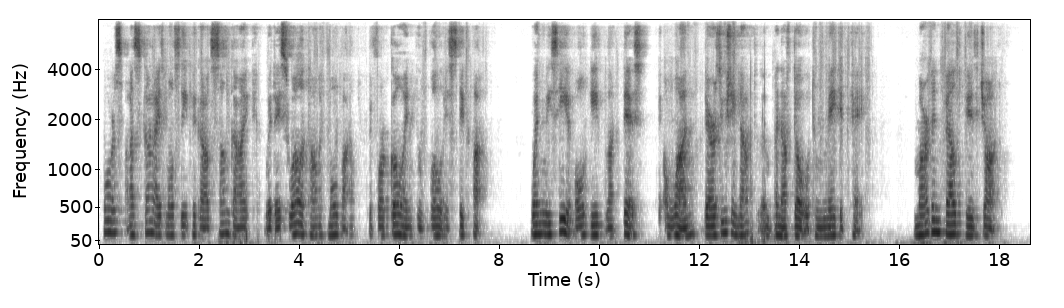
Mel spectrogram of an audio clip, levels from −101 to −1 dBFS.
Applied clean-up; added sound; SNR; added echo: neural mask model DeepFilterNet 3.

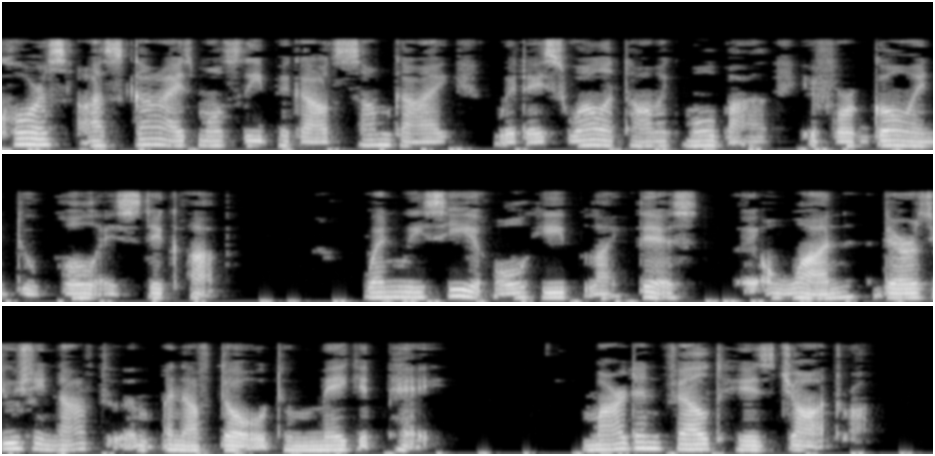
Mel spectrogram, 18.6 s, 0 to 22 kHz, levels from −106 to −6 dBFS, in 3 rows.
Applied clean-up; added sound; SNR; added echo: none; none; none; none.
